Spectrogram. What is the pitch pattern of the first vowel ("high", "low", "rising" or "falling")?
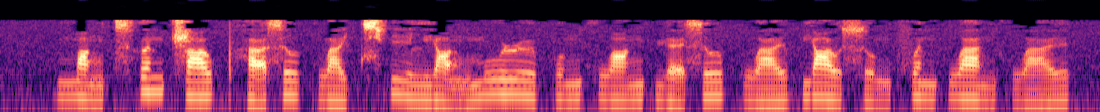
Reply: low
